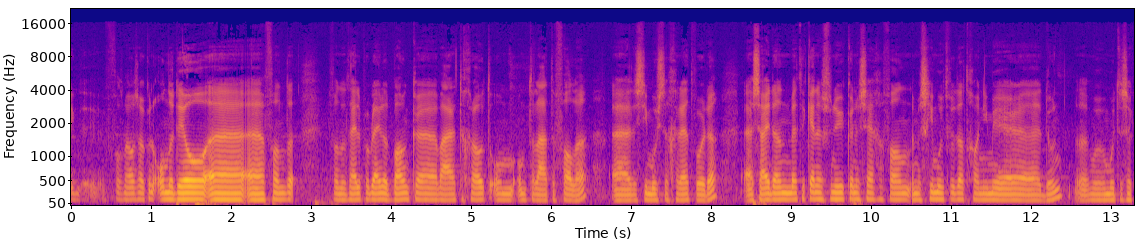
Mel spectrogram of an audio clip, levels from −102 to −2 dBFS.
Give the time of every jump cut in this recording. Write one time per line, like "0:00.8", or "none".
0:06.7
0:08.3
0:10.5

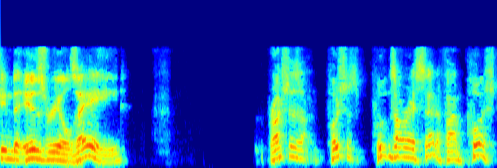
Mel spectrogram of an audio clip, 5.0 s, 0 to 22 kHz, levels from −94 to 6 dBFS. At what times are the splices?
none

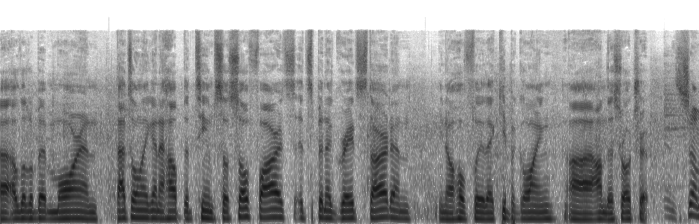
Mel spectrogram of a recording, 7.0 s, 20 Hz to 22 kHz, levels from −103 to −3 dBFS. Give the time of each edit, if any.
none

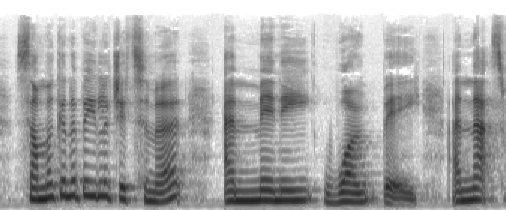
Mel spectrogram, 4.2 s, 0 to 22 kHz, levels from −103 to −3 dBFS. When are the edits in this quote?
none

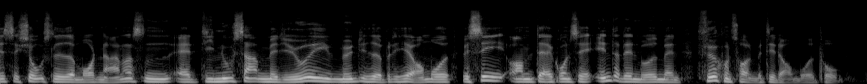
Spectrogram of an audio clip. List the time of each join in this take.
0:04.5

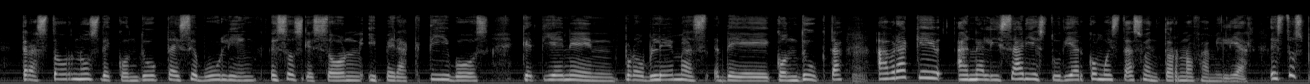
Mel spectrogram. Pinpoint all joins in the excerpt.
0:03.0

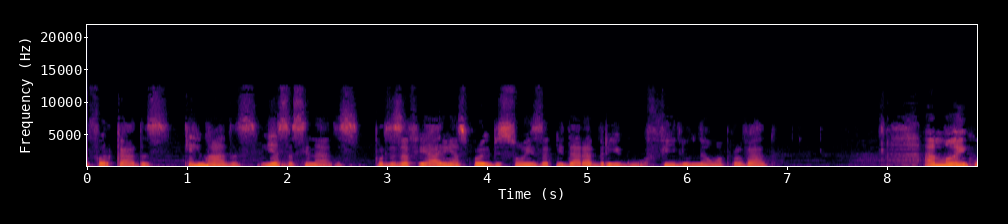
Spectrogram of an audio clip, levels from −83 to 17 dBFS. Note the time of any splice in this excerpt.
0:04.6
0:05.6

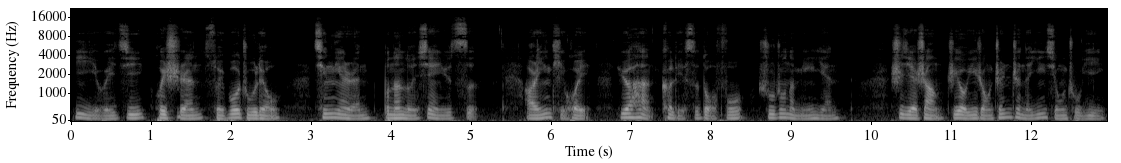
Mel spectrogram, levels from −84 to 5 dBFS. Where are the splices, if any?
0:01.0

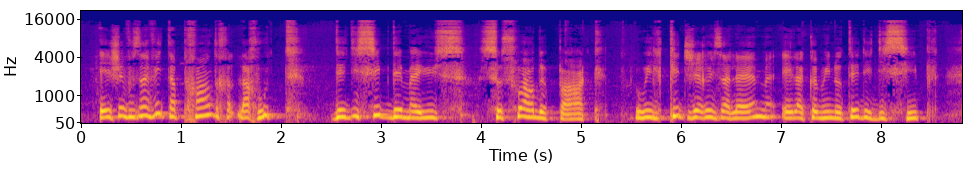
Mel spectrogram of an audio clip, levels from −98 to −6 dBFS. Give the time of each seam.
0:05.4

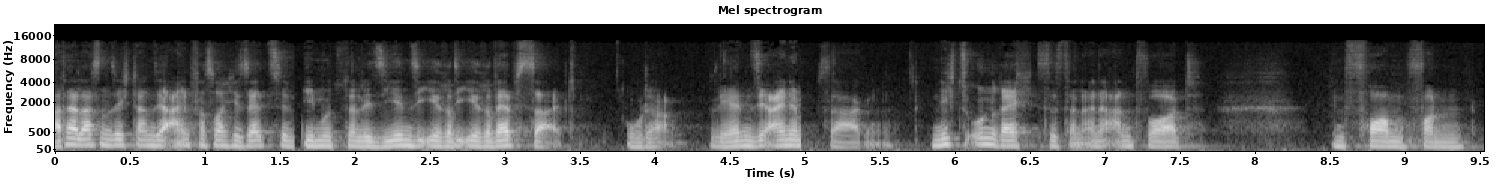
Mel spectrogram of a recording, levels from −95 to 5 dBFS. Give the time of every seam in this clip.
0:01.6
0:02.7
0:05.0
0:06.6

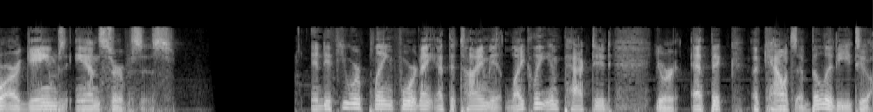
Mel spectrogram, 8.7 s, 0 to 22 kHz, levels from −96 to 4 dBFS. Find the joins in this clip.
0:07.5

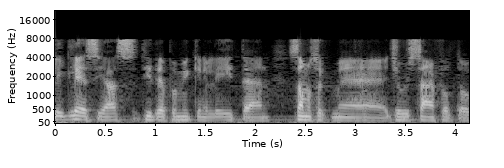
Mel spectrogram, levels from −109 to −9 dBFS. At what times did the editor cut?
0:01.5

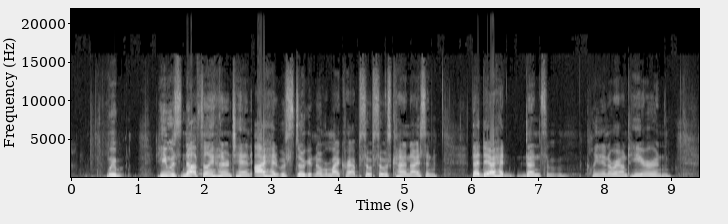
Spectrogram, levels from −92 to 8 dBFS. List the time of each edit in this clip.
0:02.7
0:04.5

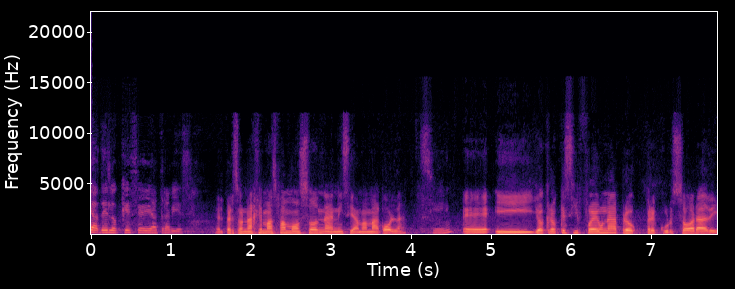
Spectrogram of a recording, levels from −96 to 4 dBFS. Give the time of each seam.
0:02.8

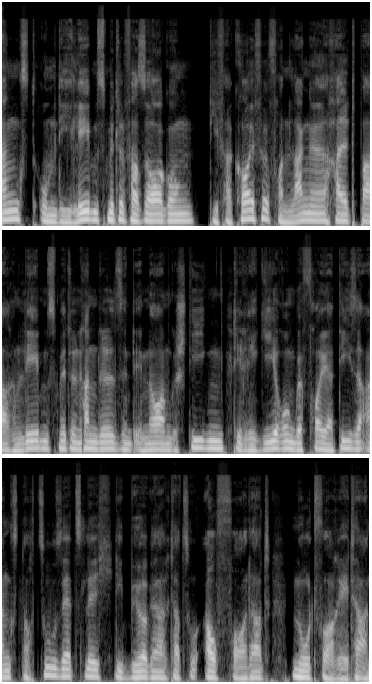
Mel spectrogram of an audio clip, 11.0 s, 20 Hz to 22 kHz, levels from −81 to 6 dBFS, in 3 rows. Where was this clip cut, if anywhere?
0:04.5
0:06.0
0:08.5
0:09.0

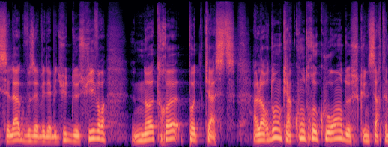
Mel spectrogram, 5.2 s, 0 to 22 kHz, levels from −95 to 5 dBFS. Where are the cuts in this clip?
none

